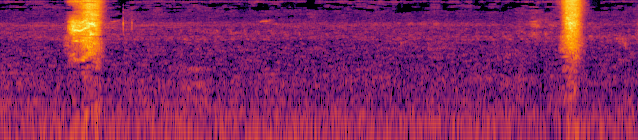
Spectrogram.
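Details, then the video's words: A female rusty-collared seedeater gives two short, high, harsh chips nearly four seconds apart, a call said to make males sing, over a low hiss. "Piado de Fêmea de Papa capim Vai deixar Seu Papa capim Cantando"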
